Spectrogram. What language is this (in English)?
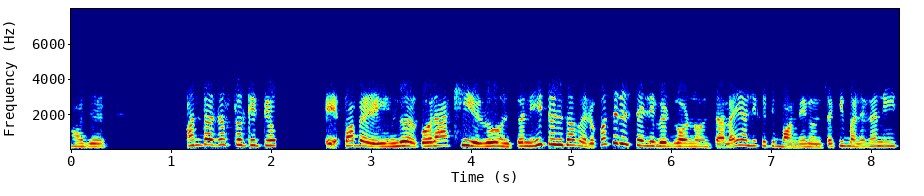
Nepali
